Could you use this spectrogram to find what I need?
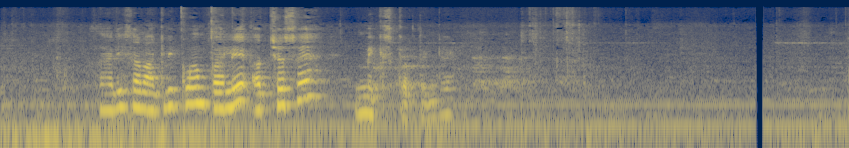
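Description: A spoon scrapes and stirs in a metal bowl.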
